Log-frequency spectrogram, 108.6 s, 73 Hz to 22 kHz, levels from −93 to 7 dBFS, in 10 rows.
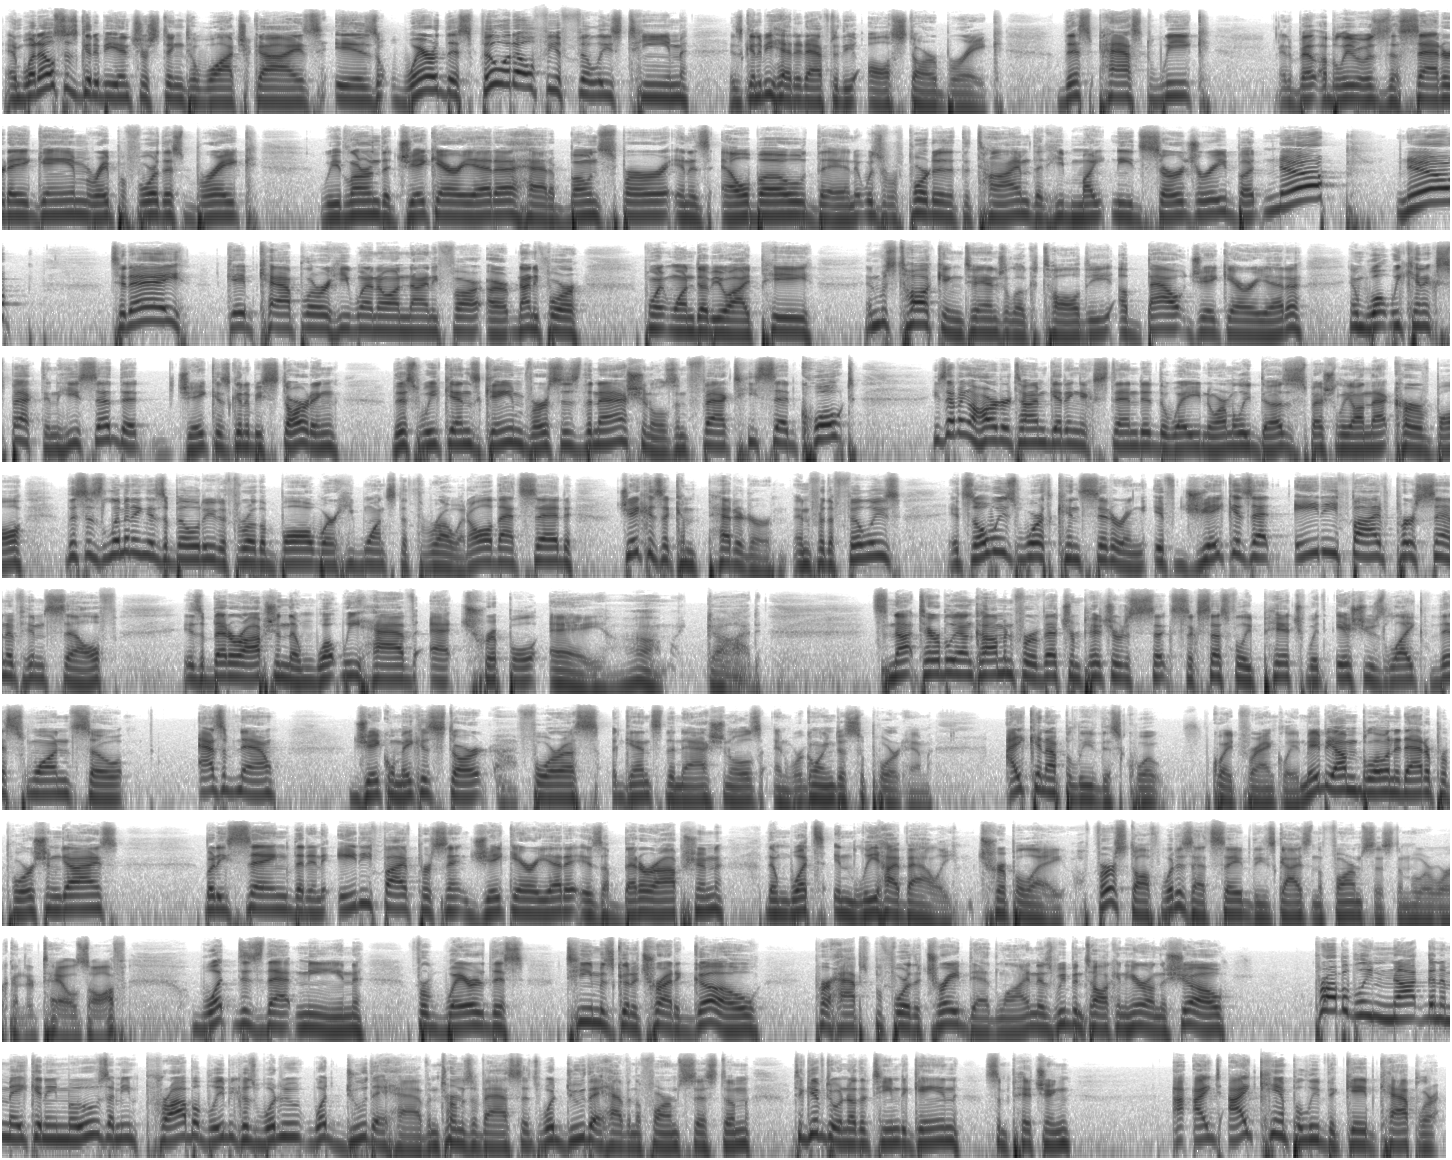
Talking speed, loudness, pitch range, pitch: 190 wpm, -18 LUFS, 130-175 Hz, 150 Hz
